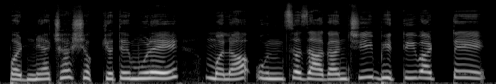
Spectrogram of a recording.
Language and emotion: Marathi, fearful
